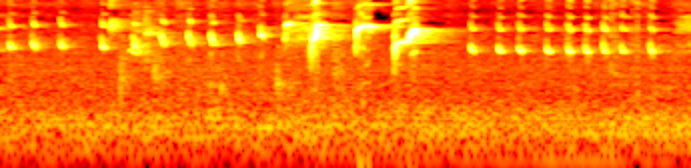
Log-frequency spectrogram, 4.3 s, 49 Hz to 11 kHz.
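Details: Javan fantail, black and white, about 19 cm, said to be insistent and wanting to fight; rapid repeated high chirps broken by three louder, harsher descending notes near the middle, then the quick chirping resumes.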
